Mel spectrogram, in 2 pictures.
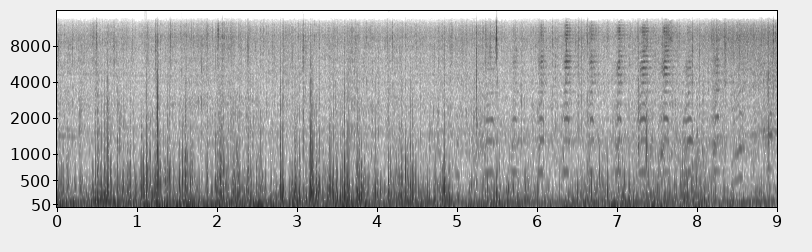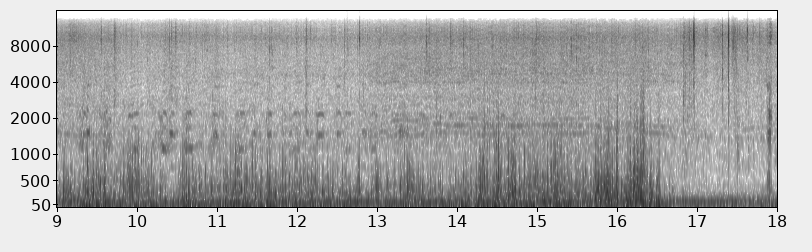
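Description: Canada geese honking, several calls in the middle of the stretch, over a loud, steady low rumble.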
